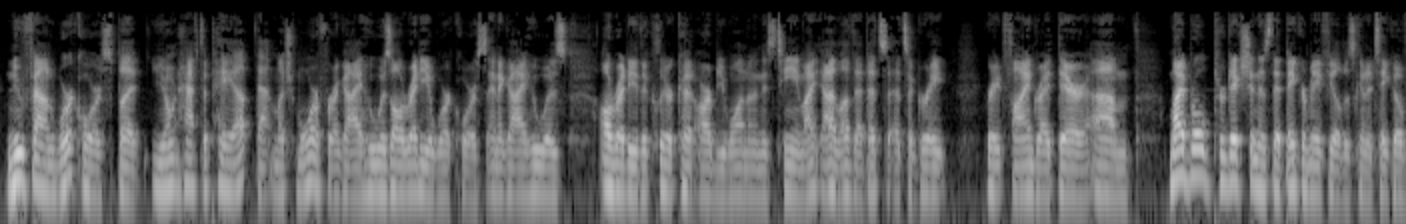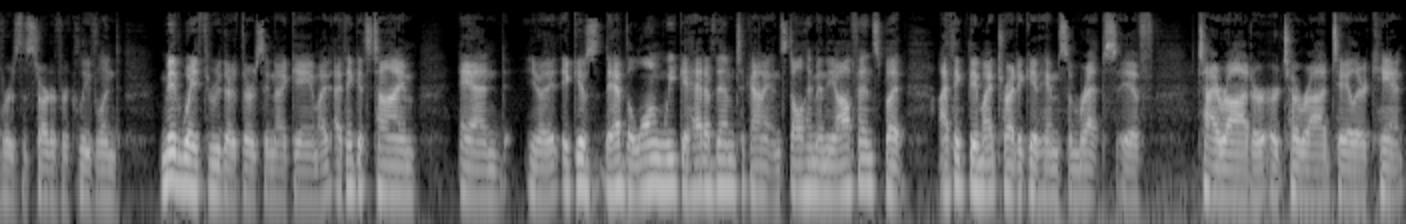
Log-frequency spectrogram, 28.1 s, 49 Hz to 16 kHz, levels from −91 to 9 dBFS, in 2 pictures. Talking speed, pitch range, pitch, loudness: 245 wpm, 105-125 Hz, 115 Hz, -23 LUFS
